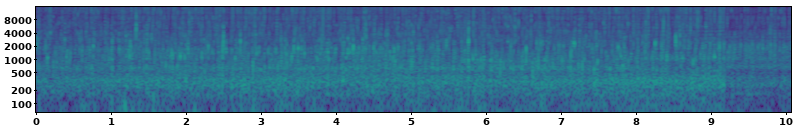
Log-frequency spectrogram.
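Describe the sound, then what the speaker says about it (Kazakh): 300 ml of vegetable oil poured into a pot of simmering eggplant salad, a steady, close pouring rush that holds evenly for about nine seconds before stopping abruptly. "біз 300 мл өсімдік майын құямыз"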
